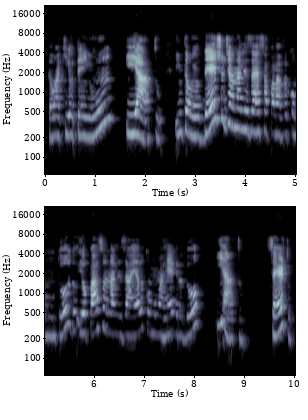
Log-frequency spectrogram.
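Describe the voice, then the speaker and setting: Bright high-voiced teacher. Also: female voice, normal speed, dull audio. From Brazil. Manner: explains patiently, asks rhetorical questions and checks in with "certo?" and "né?". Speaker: Spanish teacher. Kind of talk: recorded online class.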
